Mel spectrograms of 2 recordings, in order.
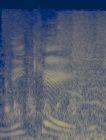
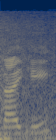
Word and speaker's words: Nikkei: WR going up against Nikkei. And they specifically told us not to pronounce it Nike. It is Nikkei, and for pronouncing it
